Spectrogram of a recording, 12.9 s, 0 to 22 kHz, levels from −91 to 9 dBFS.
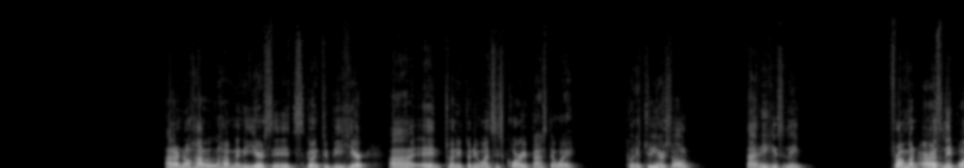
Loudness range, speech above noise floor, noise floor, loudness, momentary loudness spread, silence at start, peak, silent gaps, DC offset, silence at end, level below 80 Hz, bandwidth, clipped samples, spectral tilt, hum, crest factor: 4 LU; over 62 dB; under -90 dBFS; -29 LUFS; 10 LU; 2.2 s; -8 dBFS; none; under 0.1%; 0 s; -76 dBFS; 12.5 kHz; under 0.1%; -7.5 dB/octave; none; 20 dB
